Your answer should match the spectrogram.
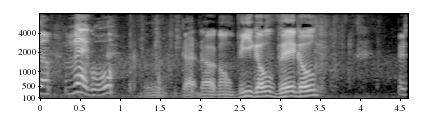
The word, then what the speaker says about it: Vego: We've been saying Vego, Vego, Vego, Vego, Vego. But they know them folk know we country. Complimentaries of Vego. Got dog on VGO.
